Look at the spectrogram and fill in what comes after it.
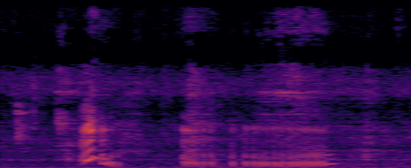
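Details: White Shiba Inu talking in its sleep, the sounds resembling sneezes or coughs: a short, sharp rising yelp, then a rough, grumbling, huffing vocalization lasting about a second, in a quiet room.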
